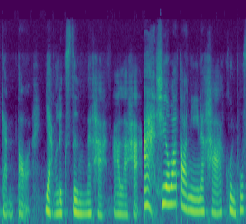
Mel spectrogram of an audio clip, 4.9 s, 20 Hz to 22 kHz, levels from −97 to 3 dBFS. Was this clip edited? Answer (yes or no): yes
